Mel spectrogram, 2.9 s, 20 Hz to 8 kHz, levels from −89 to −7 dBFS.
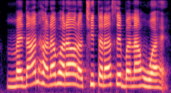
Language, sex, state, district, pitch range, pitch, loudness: Hindi, female, Assam, Kamrup Metropolitan, 245-315 Hz, 280 Hz, -11 LUFS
